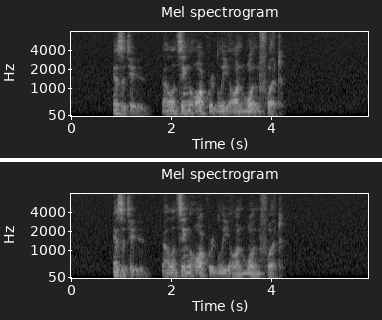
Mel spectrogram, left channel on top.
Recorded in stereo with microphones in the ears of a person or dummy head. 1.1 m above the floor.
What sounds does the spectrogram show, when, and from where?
0.8 s a man speaking: 5° left (ahead or behind), 1.6 m; by 4.3 s 75° left (ahead or behind), 1.1 m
